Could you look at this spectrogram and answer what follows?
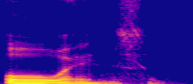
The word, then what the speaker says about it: always: So you say always, okay, always, you know, like Bon Jovi, I will always love you, always, okay, be careful, don't pronounce the L, la L no se pronuncia, es muda, so you say always,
